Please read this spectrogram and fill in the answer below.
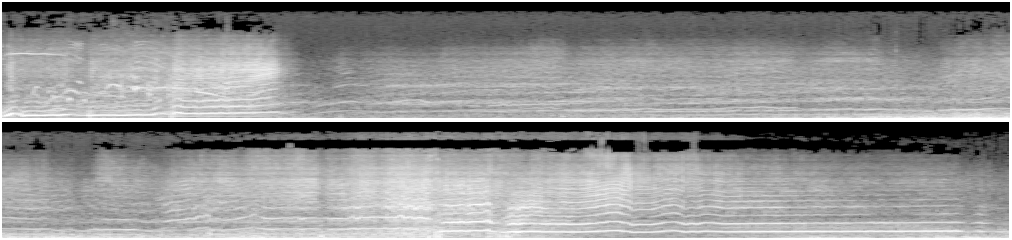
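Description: Rally car engines on a gravel stage. The first car revs hard, rising in pitch, and cuts off suddenly about three seconds in. A second car's engine then grows louder as it approaches and revs with a wavering pitch as it passes, settling to a steady note near the end.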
